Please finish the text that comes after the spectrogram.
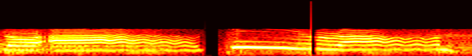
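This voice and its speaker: A woman's voice: very high-pitched, lively intonation, very slow. A woman singing a 1940s radio ballad over musical accompaniment. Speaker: singer. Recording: narrow vintage radio, music behind.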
